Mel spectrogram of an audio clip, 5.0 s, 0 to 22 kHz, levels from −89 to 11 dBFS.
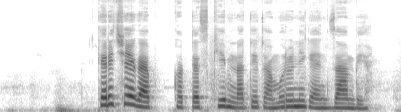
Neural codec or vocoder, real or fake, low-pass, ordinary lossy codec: vocoder, 44.1 kHz, 128 mel bands every 512 samples, BigVGAN v2; fake; none; none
